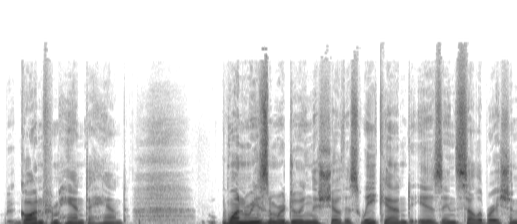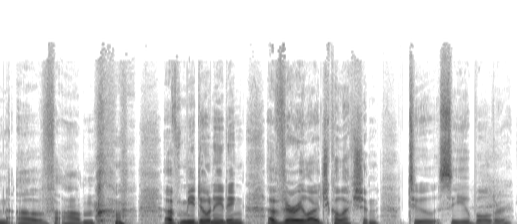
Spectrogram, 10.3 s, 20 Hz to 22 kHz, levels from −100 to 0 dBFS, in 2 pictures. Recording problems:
none

